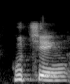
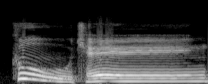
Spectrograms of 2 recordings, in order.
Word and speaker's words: Kuching: Walaupun ejaan Bandar Kuching tu dia ada K-U-C-H-I-N-G. Tak sama dengan haiwan kucing tu kan? Dia ada kucing. Dia ada macam kacing.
